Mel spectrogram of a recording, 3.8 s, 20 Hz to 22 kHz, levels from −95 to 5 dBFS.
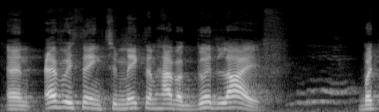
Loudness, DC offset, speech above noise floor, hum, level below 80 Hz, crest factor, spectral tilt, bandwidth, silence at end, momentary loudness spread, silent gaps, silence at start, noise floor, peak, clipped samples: -21 LUFS; under 0.1%; 23 dB; none; -58 dBFS; 18 dB; -7 dB/octave; 8 kHz; 0 s; 7 LU; none; 0.05 s; -44 dBFS; -4 dBFS; under 0.1%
